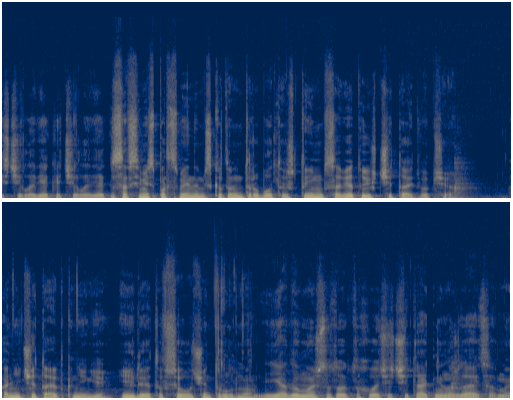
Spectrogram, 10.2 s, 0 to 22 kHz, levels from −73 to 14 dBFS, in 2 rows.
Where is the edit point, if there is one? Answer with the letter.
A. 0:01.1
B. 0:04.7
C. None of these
A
